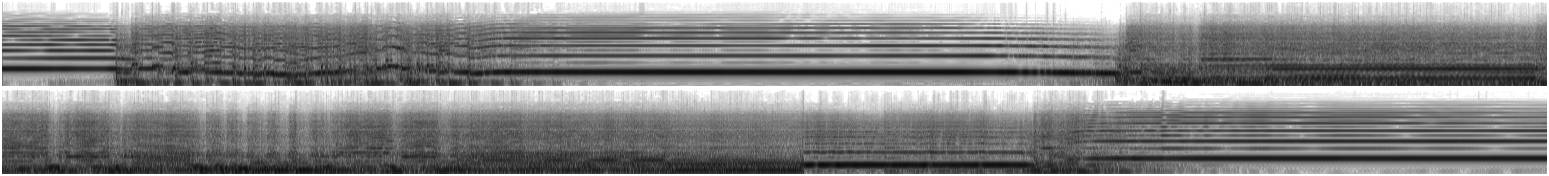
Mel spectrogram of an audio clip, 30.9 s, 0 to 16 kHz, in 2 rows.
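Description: Artist TC59 T-style electric guitar with humbucker pickups, played with a distorted tone: sustained lead notes with bends and vibrato and a long held note. About eleven seconds in it slides into a dense stretch of chords, then goes back to long held single notes near the end.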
